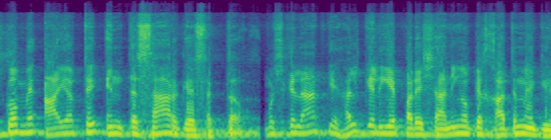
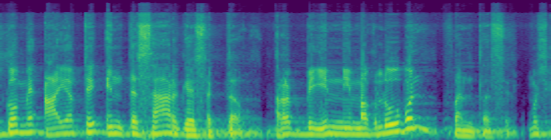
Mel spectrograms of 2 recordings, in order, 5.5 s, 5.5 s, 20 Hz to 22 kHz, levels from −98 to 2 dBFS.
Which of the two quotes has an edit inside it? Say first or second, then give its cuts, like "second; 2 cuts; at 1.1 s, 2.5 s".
first; 1 cut; at 2.6 s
